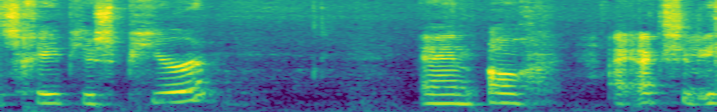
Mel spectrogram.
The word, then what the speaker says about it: Scheepjes: It's called Scheepjes Pure. And oh, I actually have to say that I always laugh when I hear native English speakers pronounce this yarn brand, because they pronounce it like sheepjes, and sheepjes in like would be like half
